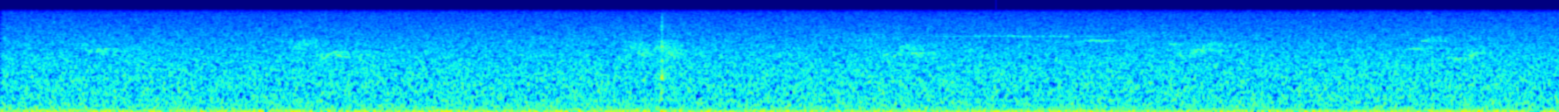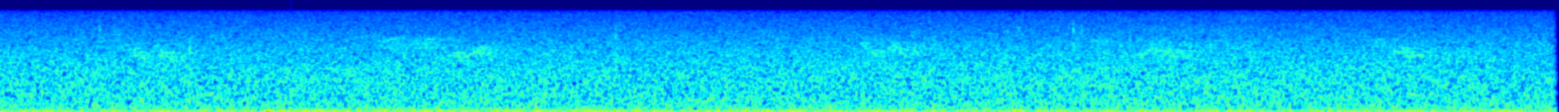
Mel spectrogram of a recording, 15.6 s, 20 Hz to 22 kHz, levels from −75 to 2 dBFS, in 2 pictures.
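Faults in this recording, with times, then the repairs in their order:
0:04.99: click
0:09.26: click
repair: click removal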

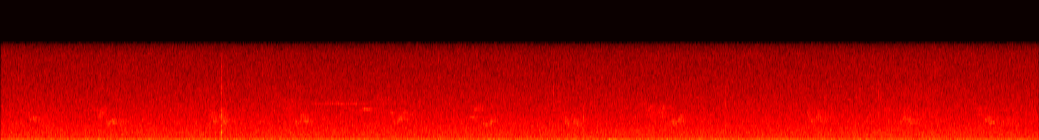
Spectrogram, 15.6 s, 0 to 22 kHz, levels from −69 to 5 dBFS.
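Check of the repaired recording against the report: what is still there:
0:04.99: click
0:09.26: click

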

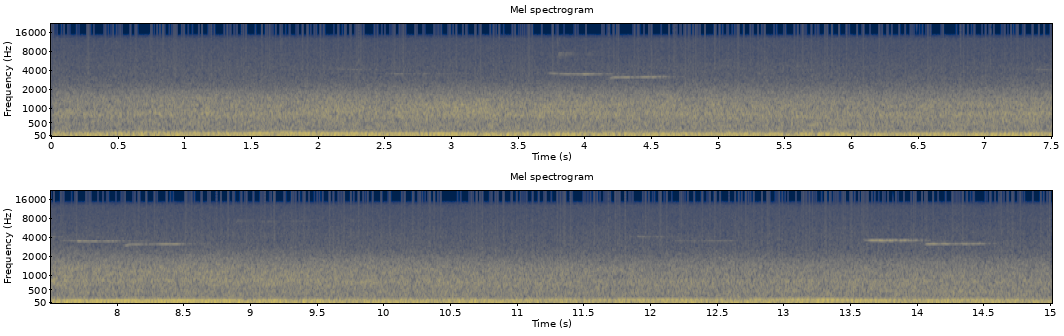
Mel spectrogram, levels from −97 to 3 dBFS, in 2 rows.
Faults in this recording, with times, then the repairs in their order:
surface crackle 46 per second −26 dBFS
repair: click removal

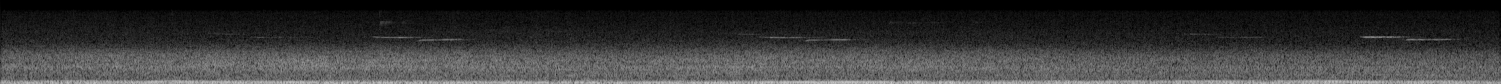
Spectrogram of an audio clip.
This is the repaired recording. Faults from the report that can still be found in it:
none of them is left

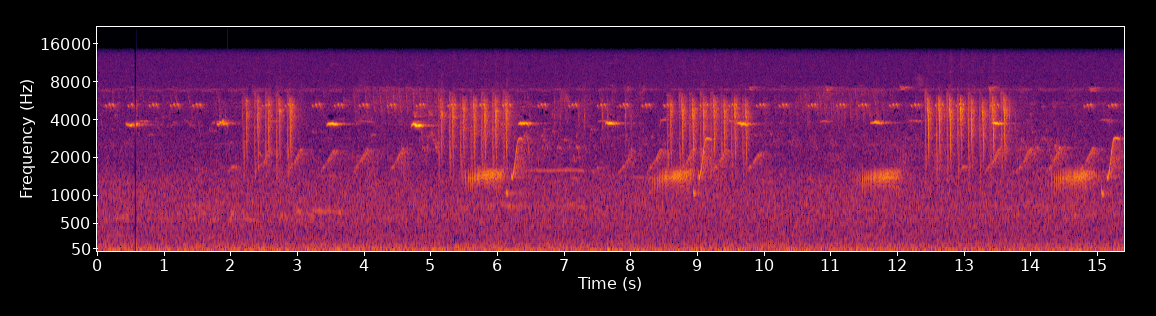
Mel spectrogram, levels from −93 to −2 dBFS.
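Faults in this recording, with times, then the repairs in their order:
0:00.56–0:00.59: drop-out 26 ms
0:01.96: drop-out 3.8 ms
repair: repair the gap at 0:00.56, 26 ms
repair the gap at 0:01.96, 3.8 ms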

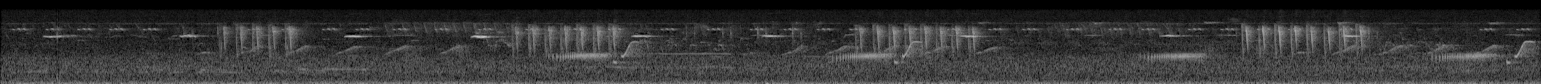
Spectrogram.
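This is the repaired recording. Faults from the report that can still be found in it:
none of them is left

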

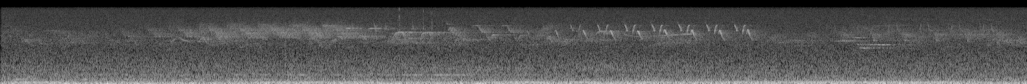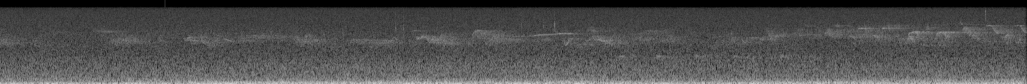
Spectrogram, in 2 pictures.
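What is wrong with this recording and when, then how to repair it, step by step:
0:11.92: click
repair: click removal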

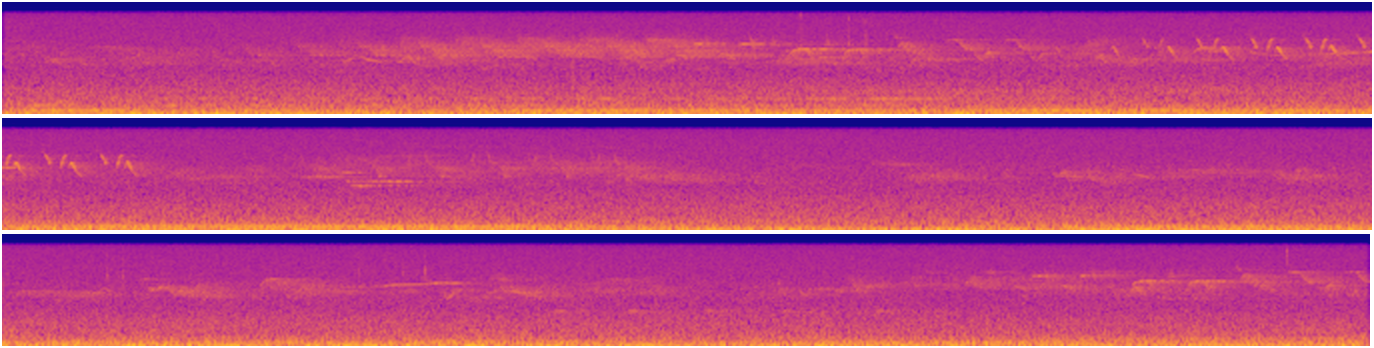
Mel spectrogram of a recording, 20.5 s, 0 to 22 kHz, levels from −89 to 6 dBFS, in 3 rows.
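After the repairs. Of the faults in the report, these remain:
none of them is left

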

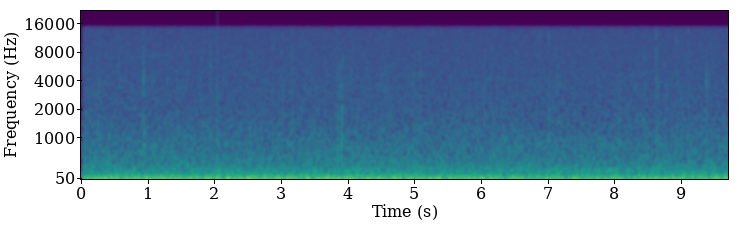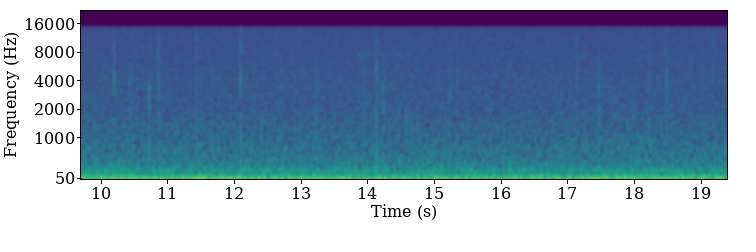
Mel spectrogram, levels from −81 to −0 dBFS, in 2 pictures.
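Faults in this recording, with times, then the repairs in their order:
0:02.04: click −9 dBFS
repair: click removal

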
